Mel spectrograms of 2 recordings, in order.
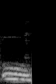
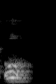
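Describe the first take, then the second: First: "oo" lengthened, like in moon; long oo sound. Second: "U" as a quick oo, like in book; short oo sound. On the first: Teacher saying double O both ways, "oo" long. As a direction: stretch "oo" as a long vowel. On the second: Teacher saying double O both ways, "U" short. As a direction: say "U" briefly as a short oo. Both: Shown as a demonstration. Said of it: "the short vowel and the long U sound".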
